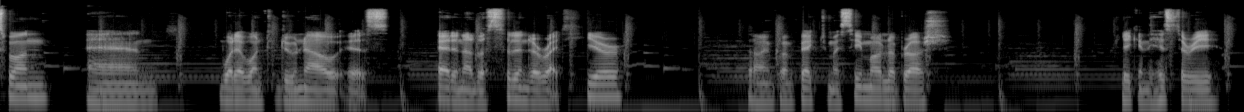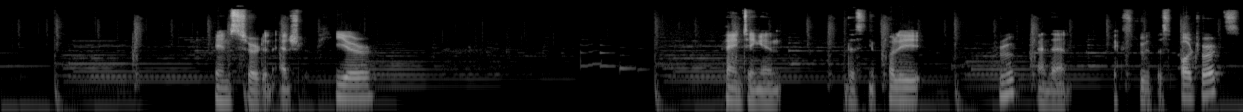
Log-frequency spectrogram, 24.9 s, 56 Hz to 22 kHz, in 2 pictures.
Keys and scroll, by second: 0.8 shift+f, 1.5 shift+f, 6.4-7.6 typing, 12.9 space.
